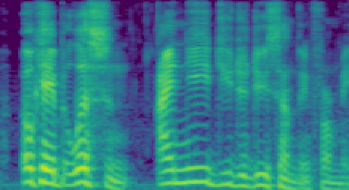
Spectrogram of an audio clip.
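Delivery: plain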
